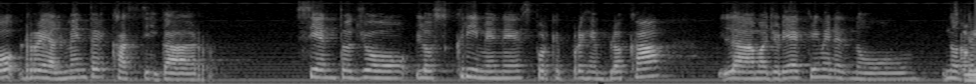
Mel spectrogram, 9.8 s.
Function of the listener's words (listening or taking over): listening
